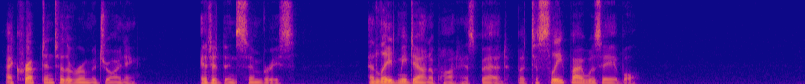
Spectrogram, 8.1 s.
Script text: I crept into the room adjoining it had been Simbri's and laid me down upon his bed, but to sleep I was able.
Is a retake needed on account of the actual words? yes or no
no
